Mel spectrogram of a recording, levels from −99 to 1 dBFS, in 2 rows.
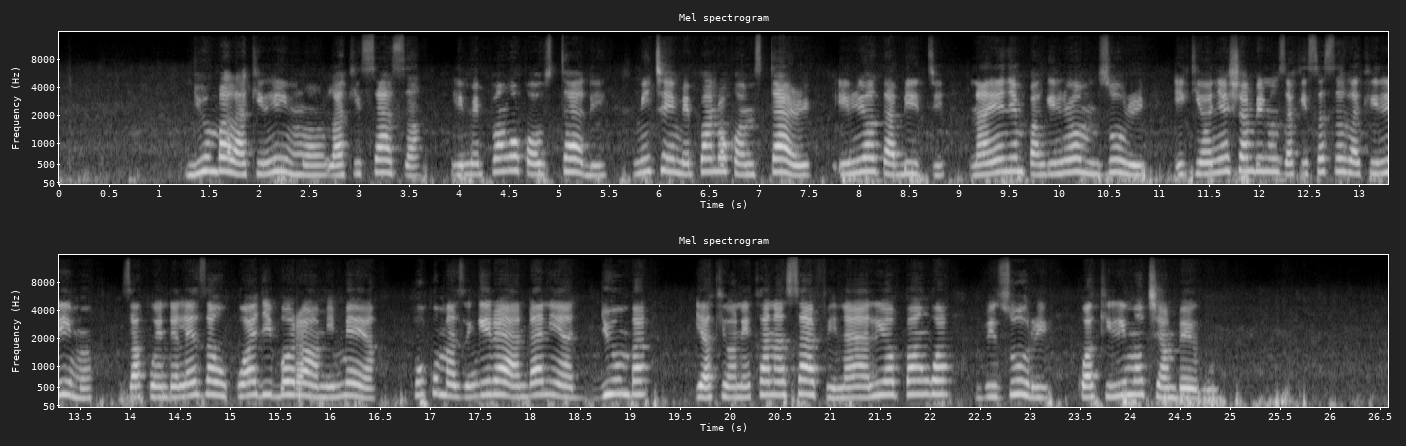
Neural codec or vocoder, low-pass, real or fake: autoencoder, 48 kHz, 128 numbers a frame, DAC-VAE, trained on Japanese speech; 14.4 kHz; fake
